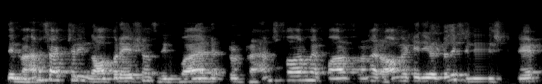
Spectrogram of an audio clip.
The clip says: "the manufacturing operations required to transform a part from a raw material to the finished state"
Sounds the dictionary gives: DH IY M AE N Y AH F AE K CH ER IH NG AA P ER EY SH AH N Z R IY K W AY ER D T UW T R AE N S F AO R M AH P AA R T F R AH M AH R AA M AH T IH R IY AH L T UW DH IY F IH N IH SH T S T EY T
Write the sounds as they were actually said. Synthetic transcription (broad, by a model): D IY M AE N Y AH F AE K CH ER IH NG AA P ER EY SH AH N S R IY K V AY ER D T UW T R AE N S F AO R M AH P AA R T F R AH M AH R AA M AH T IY R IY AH L T UW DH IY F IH N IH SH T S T EY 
